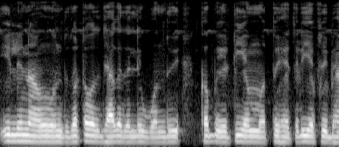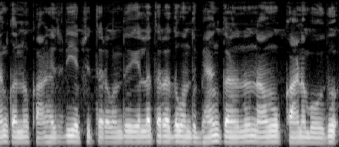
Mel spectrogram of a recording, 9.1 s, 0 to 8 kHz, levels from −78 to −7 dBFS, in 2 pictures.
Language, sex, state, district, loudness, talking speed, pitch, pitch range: Kannada, male, Karnataka, Belgaum, -15 LUFS, 115 wpm, 110 Hz, 105-115 Hz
